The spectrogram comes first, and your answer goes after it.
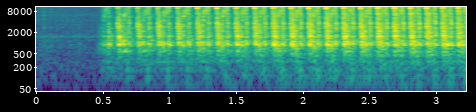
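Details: Small repaired steam engine, piston freed after an acetone soak, heated by a three-wick methylated-spirit burner, gives crisp, even chuffs about four per second that start up and hold steady; running properly.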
